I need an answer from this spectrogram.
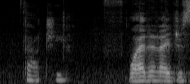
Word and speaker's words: Fauci: um, and complete out our Fosse. Fauci. Why did I just say Fosse? Because that's how it's spelled.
